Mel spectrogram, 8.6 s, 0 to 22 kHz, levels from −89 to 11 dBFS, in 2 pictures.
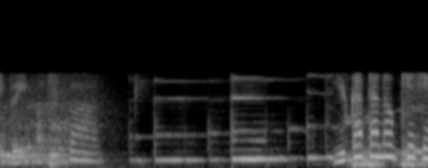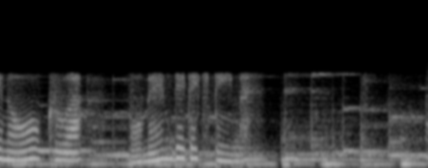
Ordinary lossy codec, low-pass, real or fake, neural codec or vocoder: none; 3.6 kHz; fake; codec, 16 kHz in and 24 kHz out, 1 kbps, XY-Tokenizer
